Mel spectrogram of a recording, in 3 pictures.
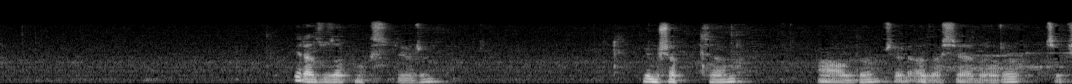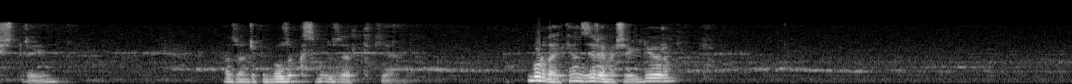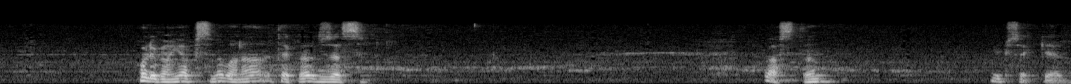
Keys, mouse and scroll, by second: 0.5-12.5 ctrl+drag, 12.5-14.6 drag, 16.6-18.6 drag, 21.8 click, 24.2-27.6 drag, 27.9 click, 31.8-32.1 drag.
